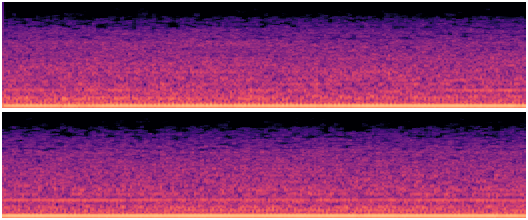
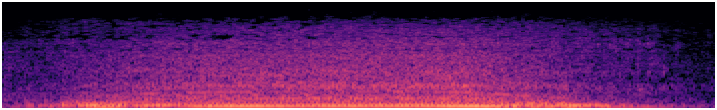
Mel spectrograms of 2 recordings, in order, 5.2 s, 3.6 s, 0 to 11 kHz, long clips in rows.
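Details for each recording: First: Mini Cooper 997cc, first inspection after auction, needs a good deal of choke, aftermarket small filters fitted, started with fuel pump priming and choke: smooth deep even hum, no knocks or misses; runs sweetly. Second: 1963 Mini Cooper 997cc, cold start after fuel pump priming with a little choke, small filters fitted; engine needs a good deal of choke: low rumble swells for a couple of seconds then fades without idling; fails to catch, starts on the next try.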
